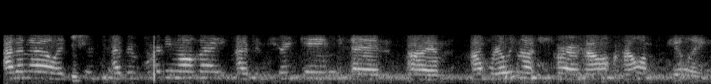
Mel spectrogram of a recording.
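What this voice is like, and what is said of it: Changed, feminine-sounding voice. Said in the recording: “your voice has changed a lot. ... You sound a little feminine today”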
